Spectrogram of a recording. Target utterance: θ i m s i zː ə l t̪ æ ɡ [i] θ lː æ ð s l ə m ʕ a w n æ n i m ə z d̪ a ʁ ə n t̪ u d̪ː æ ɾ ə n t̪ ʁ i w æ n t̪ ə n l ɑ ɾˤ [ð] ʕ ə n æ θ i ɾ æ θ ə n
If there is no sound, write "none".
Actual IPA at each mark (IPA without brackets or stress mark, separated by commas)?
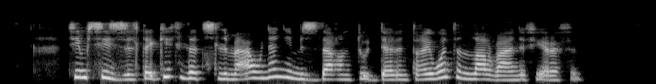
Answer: i, v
